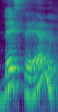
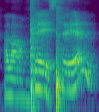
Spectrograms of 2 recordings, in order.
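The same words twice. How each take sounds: First: Vaisselle said slowly with a rising end; slow, drawn out. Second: Vaisselle slowed down with a long falling final syllable; slow, drawn out. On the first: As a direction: stretch the word out for a child. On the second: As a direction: lay the word out before splitting it. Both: Shown as a demonstration.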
